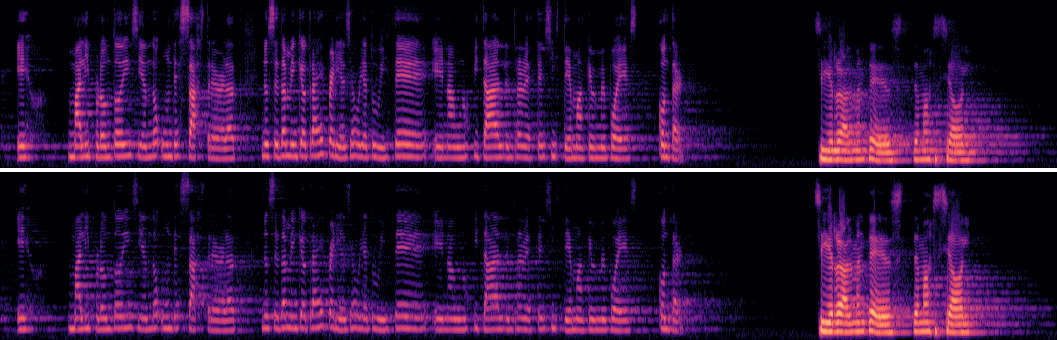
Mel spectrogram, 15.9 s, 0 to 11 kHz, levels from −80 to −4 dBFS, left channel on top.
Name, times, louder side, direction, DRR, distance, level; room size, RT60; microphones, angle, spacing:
voice 1, 0.3-0.6 1.0-3.6 3.9-9.5 9.9-10.3, left 4 dB, 35° left, 14 dB, 0.4 m, -33 dB
voice 2, 12.3-14.5, right 3 dB, 30° right, 12 dB, 0.6 m, -22 dB
29.5 x 14.0 x 7.5 m, 2.4 s
head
